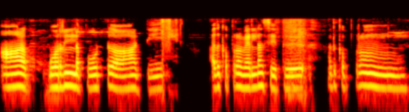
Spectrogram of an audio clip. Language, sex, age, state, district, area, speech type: Tamil, female, 30-45, Tamil Nadu, Dharmapuri, rural, spontaneous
